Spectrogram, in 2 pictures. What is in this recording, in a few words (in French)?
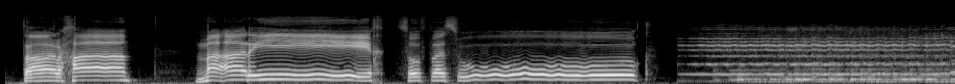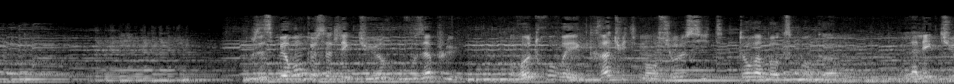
apprentissage taamim selon le rite constantinois; paracha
